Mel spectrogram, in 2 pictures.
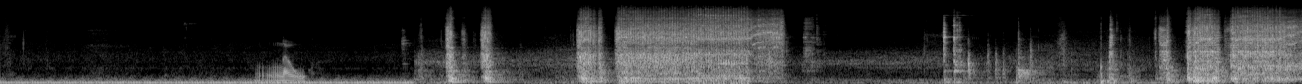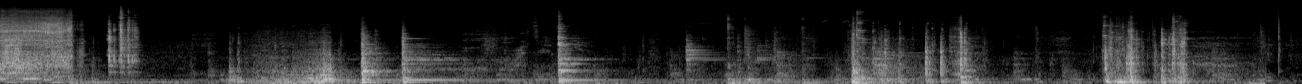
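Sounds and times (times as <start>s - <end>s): handheld power tool running: 5.8s - 7.9s, 11.9s - 13.8s.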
